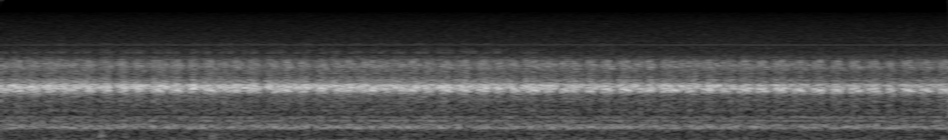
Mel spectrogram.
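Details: Asian common toad producing an unbroken, quickly pulsed trill with a fluttering, slightly wavering quality, a lower drone running underneath.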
